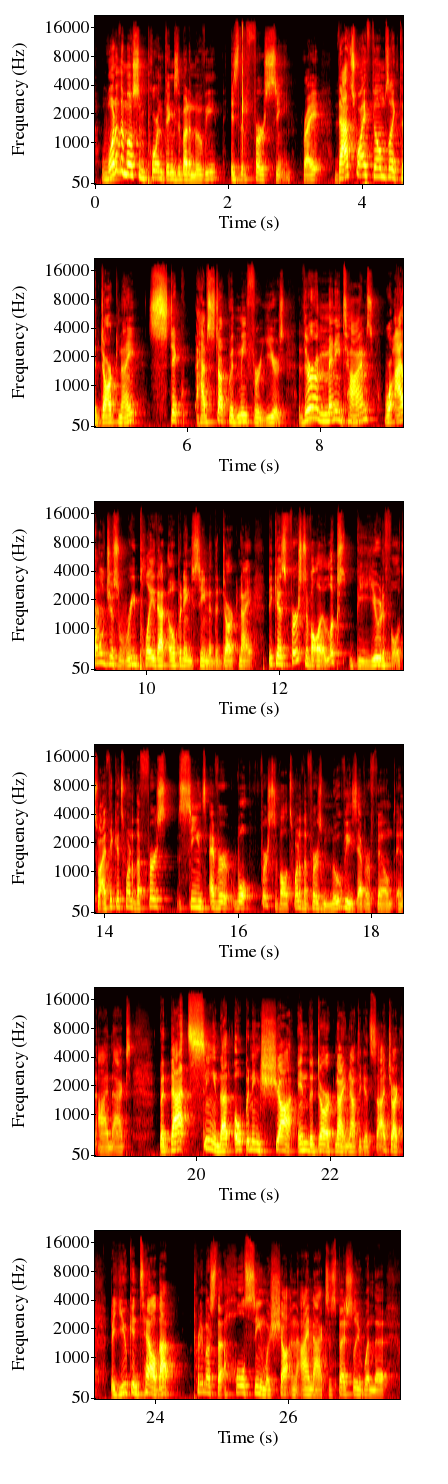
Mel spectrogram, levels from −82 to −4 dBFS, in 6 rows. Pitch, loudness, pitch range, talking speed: 150 Hz, -20 LUFS, 130-170 Hz, 225 wpm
